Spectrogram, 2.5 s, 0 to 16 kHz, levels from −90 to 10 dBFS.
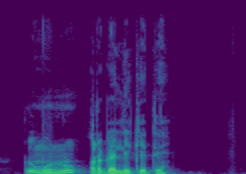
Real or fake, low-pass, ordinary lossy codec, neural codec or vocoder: real; 14.4 kHz; none; none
